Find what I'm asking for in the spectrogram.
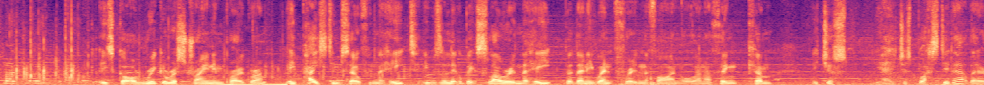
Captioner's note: applause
